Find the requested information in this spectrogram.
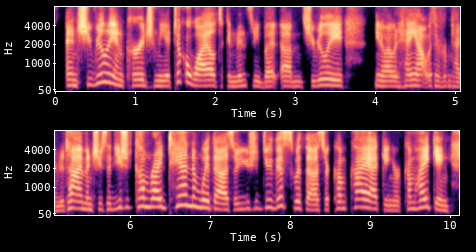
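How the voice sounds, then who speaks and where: Someone with an American accent speaks at a very fast pace with hardly any pauses and lively intonation. The sound is dry and close with no echo, and the background is quiet. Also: woman, medium pitch for a woman. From New Jersey, US East Coast. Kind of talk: interview conversation. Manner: hesitant, many fillers and restarts.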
